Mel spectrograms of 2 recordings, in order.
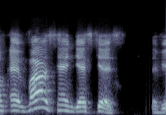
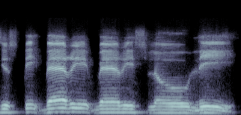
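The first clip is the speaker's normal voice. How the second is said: slow, drawn-out, lower words; 8 semitones lower than usual. Shown as a demonstration. Trainer showing the class speaking rate, very slowly. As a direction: stretch out each word slowly. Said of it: "Rate refers to your speaking rate".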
